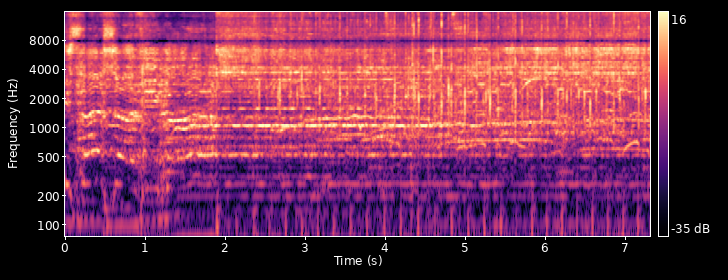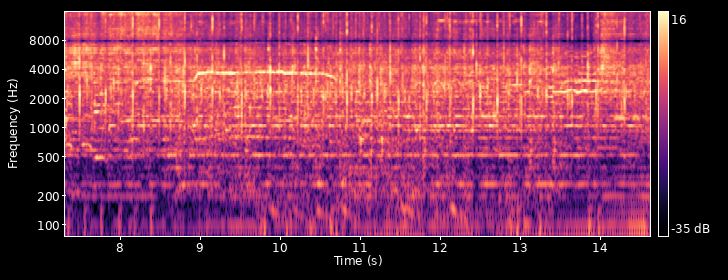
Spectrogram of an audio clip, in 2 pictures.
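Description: Live band playing the closing section of a song, led by electric guitar, with the crowd cheering and clapping.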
